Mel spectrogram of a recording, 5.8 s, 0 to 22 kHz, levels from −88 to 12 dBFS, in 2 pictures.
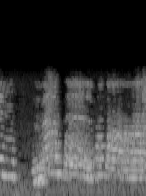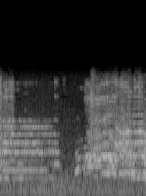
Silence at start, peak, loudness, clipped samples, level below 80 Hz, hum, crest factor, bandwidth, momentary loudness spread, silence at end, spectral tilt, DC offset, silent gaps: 0 s; -8 dBFS; -24 LUFS; under 0.1%; -52 dBFS; none; 16 dB; 6.2 kHz; 11 LU; 0 s; -6.5 dB/octave; under 0.1%; none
